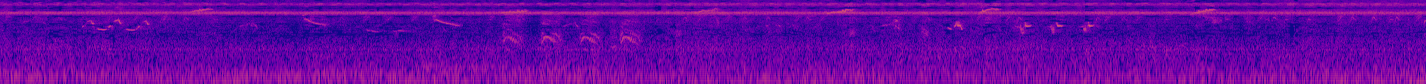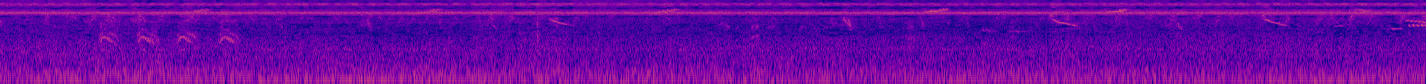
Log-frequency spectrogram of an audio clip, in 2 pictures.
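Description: Steady high-pitched insect chorus from the field, with birds calling over it: short chirps every second or two, and a crow cawing in runs of three or four, loudest about ten seconds in.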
